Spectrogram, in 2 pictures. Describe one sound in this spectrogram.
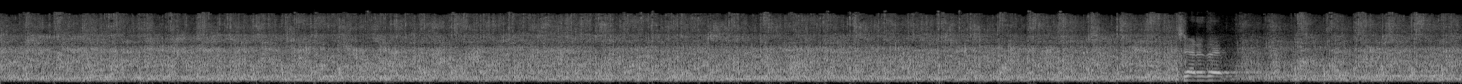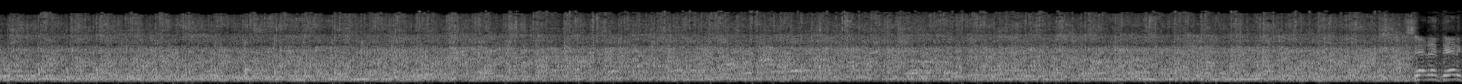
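A large crowd applauds steadily in a large echoing hall.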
